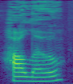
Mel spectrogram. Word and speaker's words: Halo: Uh, this is Holo spelled like Halo, H A L O.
